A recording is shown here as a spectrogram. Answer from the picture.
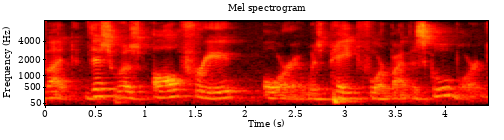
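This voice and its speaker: A woman with an American accent speaks very slowly at a medium pitch with ordinary pitch variation, amid noticeable background noise and audible room echo. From US Midwest, Iowa. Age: 80s+. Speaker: interviewee recalling her life. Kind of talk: oral history interview.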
